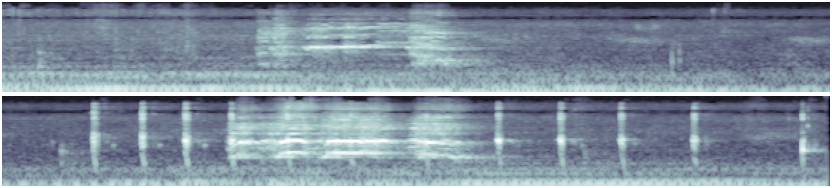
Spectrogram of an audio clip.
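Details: A pure Lasani Aseel rooster gives two hoarse, drawn-out crows about four seconds apart, over a steady low rumble with scattered sharp clicks.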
